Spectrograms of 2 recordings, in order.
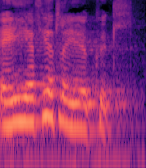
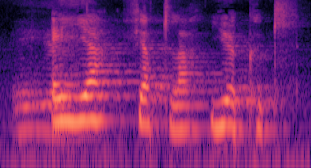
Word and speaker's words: Eyjafjallajökull: Eyjafjallajökull. Eyjafjallajökull.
